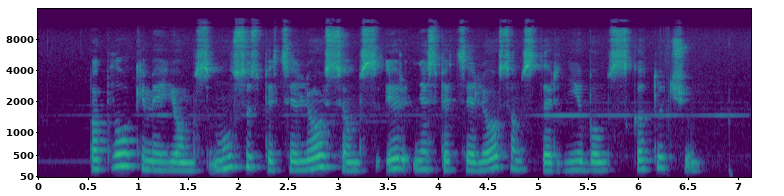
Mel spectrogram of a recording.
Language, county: Lithuanian, Kaunas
